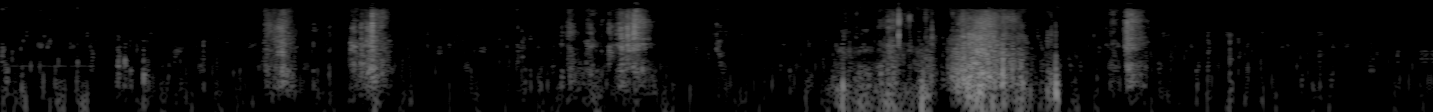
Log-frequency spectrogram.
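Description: Pages of a book rustle.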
